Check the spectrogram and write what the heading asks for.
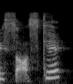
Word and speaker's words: Sasuke: That other main character, Sasuke, and since I've heard you butcher his name before, I am giving you pronunciation, literally Sasuke.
